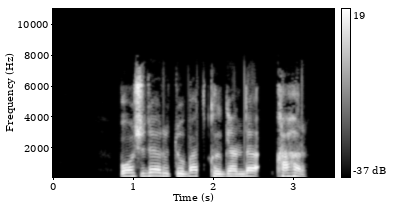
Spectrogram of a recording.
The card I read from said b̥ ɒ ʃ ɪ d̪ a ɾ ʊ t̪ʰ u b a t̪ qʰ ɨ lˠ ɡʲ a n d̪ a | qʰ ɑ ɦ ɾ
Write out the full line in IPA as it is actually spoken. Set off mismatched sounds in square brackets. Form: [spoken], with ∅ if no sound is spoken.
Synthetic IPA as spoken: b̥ ɒ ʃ ɪ d̪ a ɾ ʊ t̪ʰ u b a t̪ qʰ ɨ lˠ ɡʲ a n d̪ a | qʰ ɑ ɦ ɾ

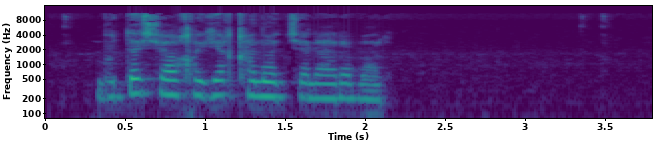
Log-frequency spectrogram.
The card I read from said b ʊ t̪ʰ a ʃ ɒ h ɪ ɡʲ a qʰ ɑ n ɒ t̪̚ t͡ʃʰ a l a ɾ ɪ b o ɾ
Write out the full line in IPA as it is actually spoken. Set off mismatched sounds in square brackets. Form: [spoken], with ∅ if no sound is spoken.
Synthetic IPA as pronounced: b ʊ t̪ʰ a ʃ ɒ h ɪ ɡʲ a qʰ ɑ n ɒ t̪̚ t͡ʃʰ a l a ɾ ɪ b [ɒ] ɾ

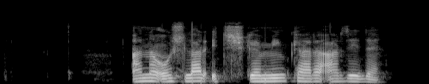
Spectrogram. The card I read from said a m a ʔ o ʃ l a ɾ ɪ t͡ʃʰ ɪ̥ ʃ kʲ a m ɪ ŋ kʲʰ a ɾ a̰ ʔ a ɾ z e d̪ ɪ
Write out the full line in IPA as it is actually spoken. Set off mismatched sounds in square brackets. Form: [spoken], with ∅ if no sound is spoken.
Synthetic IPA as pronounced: a [n] a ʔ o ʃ l a ɾ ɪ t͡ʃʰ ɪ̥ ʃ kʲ a m ɪ ŋ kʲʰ a ɾ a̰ ʔ a ɾ z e d̪ ɪ

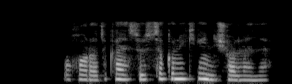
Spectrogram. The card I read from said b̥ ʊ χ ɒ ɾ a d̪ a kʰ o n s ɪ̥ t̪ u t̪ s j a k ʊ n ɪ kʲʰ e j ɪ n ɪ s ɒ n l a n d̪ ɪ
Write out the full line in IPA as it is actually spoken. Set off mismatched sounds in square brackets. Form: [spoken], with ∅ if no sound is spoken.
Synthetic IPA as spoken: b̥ ʊ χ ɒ ɾ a d̪ a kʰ o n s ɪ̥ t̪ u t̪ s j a k ʊ n ɪ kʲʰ e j ɪ n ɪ [ʃ] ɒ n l a n d̪ ɪ

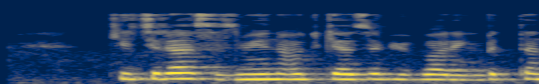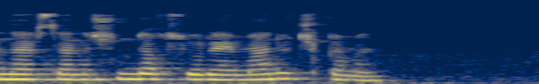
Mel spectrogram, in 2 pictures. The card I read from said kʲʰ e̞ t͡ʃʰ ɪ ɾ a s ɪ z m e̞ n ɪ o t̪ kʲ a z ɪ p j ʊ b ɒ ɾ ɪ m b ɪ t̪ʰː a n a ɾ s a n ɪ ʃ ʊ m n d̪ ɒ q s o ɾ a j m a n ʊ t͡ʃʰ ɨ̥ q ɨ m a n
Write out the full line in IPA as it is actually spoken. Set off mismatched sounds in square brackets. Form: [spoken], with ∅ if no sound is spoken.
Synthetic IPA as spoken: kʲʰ e̞ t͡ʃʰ ɪ ɾ a s ɪ z m e̞ n ɪ o t̪ kʲ a z ɪ p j ʊ b ɒ ɾ ɪ [ŋ] b ɪ t̪ʰː a n a ɾ s a n ɪ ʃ ʊ [∅] n d̪ ɒ q s o ɾ a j m a n ʊ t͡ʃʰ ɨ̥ q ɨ m a n

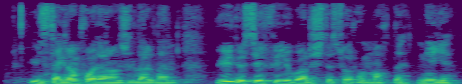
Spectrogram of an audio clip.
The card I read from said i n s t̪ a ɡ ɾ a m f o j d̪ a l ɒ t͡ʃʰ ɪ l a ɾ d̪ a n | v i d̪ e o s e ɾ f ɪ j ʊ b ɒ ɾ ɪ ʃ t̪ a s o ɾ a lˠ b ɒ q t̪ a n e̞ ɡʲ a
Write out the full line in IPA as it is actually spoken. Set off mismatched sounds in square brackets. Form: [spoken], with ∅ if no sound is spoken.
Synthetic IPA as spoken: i n s t̪ a ɡ ɾ a m f [ɒ] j d̪ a l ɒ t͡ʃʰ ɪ l a ɾ d̪ a n | v i d̪ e o s e ɾ f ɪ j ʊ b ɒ ɾ ɪ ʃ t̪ a s o ɾ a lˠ [m] ɒ q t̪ a n e̞ ɡʲ a

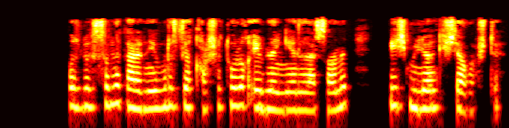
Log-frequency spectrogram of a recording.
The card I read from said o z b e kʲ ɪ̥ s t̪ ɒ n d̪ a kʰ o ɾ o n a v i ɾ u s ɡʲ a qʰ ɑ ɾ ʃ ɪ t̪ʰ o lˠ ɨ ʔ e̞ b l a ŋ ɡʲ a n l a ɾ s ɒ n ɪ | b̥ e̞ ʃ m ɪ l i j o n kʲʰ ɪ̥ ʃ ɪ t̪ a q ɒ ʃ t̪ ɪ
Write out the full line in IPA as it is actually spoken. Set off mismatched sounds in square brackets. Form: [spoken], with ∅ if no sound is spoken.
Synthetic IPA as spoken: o z b e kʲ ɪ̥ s t̪ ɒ n d̪ a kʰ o ɾ o n a v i ɾ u s ɡʲ a qʰ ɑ ɾ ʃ ɪ t̪ʰ o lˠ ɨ [q] e̞ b l a ŋ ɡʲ a n l a ɾ s ɒ n ɪ | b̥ e̞ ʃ m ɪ l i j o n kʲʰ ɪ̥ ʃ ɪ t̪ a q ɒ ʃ t̪ ɪ

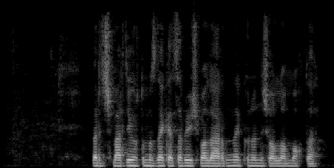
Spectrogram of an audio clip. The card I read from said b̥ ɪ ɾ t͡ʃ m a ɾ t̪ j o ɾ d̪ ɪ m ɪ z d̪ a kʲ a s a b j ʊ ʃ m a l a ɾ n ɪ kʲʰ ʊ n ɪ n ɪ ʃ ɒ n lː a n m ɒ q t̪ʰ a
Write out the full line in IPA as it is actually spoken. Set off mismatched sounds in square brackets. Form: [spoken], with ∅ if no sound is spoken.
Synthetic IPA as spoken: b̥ ɪ ɾ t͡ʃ m a ɾ t̪ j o ɾ [t̪] ɪ m ɪ z d̪ a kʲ a s a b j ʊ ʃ m a l a ɾ n ɪ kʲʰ ʊ n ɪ n ɪ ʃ ɒ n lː a n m ɒ q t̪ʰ a

